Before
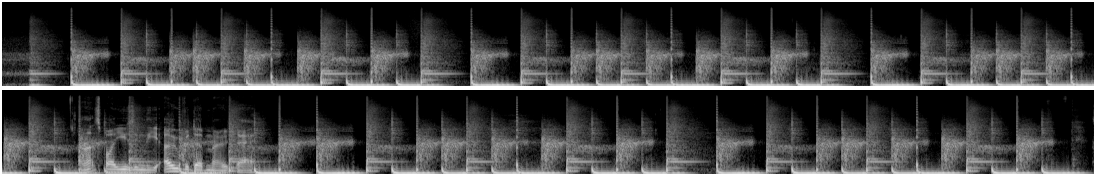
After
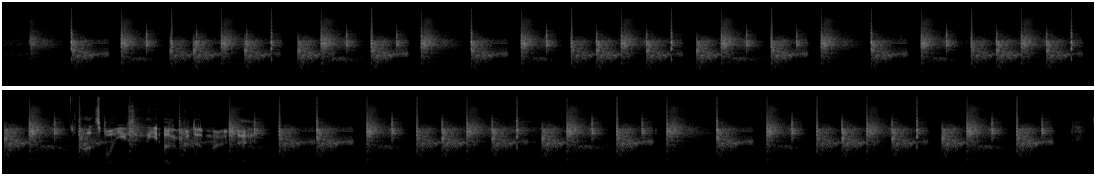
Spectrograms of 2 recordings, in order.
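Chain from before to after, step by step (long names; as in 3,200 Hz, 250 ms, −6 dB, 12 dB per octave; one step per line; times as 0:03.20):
four-pole ladder high-pass 2,500 Hz, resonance 55%
level −1 dB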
